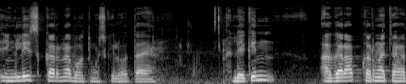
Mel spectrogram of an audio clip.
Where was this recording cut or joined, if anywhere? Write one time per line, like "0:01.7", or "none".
none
